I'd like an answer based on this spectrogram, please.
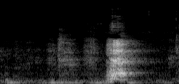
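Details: Siberian Husky (Canis lupus familiaris), talking vocalization: demanding that its owner get out of bed.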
